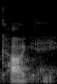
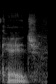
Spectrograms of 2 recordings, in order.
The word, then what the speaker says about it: Kage: video game book club we had legend of cog a for the NES and this was a listener request dan from the Dan and Cody podcast it's yeah legend of cog a legend of cog a spelled KAG yeah yeah and I think I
